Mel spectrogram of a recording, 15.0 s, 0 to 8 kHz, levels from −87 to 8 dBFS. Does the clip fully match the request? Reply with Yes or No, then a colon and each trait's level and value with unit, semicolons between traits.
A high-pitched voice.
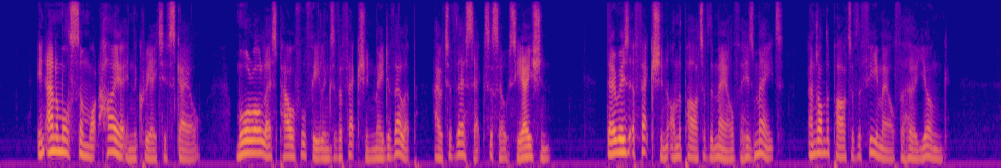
No: low, 135 Hz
